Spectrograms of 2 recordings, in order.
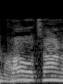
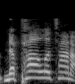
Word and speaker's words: Napolitano: I always say his name Napolitano. – Wrong. Napolitano. I want to say because he's from Naples, his family.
